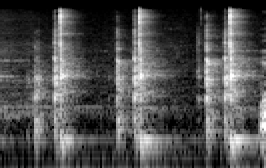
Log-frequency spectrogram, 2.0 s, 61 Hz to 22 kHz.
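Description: Throttle arm and linkage on a Honda GX200 carburetor, its governor removed, worked open by hand and snapping back under a newly fitted return spring, giving a few sharp metallic clicks.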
